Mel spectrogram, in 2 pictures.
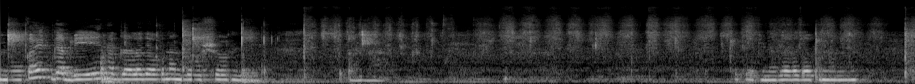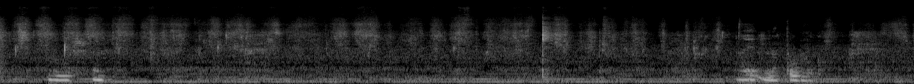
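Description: Lotion squelches and rubs on skin.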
